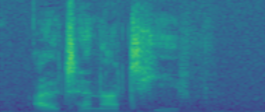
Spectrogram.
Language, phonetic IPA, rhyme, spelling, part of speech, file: German, [ˌaltɛʁnaˈtiːf], -iːf, alternativ, adjective, De-alternativ.ogg
- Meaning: alternative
